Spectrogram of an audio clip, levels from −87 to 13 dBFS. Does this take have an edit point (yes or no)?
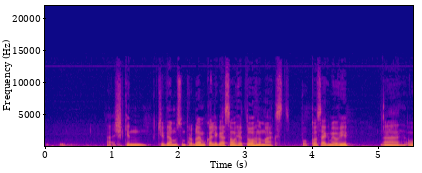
no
